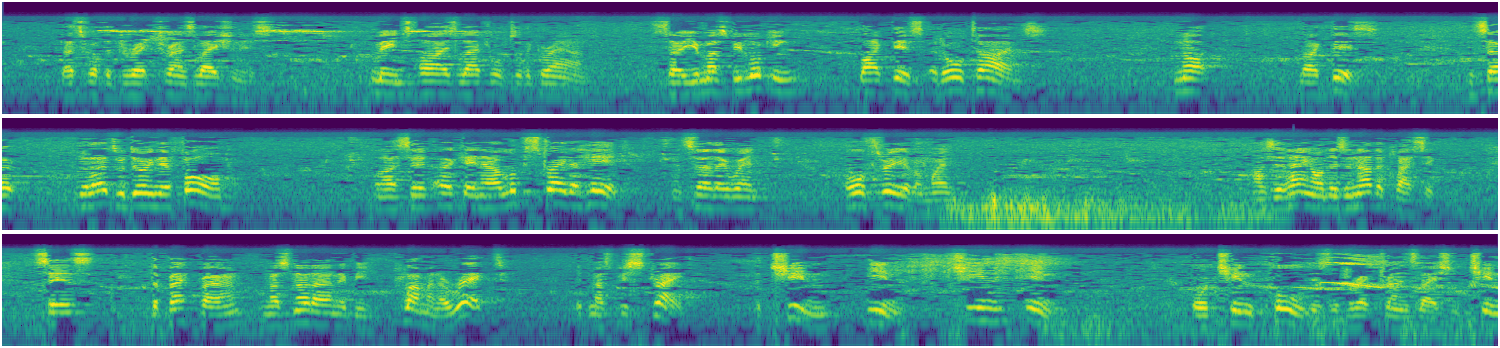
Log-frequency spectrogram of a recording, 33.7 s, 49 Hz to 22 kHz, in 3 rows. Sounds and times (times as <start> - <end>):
Outside, rural or natural: 0.0 - 33.6
Speech: 0.4 - 2.1, 2.8 - 7.9, 8.8 - 9.2, 9.8 - 10.4, 11.0 - 13.0, 14.0 - 18.4, 20.6 - 22.0, 22.7 - 30.5, 31.4 - 33.6.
